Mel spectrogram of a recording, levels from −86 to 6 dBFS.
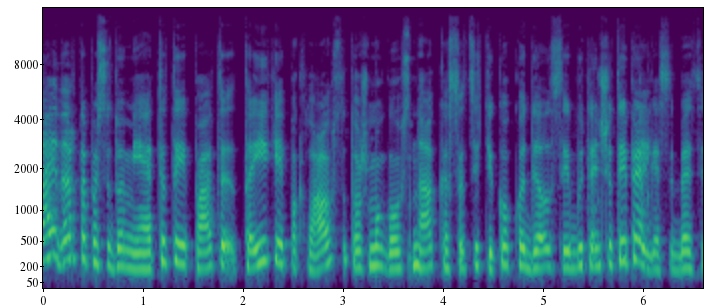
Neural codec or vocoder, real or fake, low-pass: none; real; 14.4 kHz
